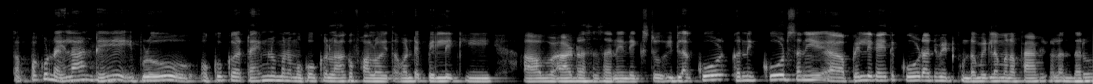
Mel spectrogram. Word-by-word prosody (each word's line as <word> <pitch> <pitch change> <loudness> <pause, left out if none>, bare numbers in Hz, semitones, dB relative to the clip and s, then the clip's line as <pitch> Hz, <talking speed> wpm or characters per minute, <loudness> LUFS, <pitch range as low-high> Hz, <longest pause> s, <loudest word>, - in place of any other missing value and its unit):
తప్పకుండా! 210 +1 -2
ఎలాంటే, 195 -1 0 0.3
ఇప్పుడు 175 +3 +2 0.5
ఒక్కొక్క 185 +4 -2
టైమ్‌లో 185 +5 0
మనం 170 -2 -2
ఒక్కొక్కలాగా 155 0 -1
ఫాలో 150 -2 +1
అయితం. 140 +1 -4
అంటే, 150 +1 +1
పెళ్లికి 150 -1 +2 0.6
ఆబ్ 145 +1 +1
ఆ - - +6
డ్రెసే‌స్ 145 0 0
అని 140 0 0
నెక్స్ట్ 140 +2 -6 0.2
ఇట్లా 165 +1 0 0.2
కోడ్ 210 +3 +4
కొన్ని 190 +1 0 0.2
కోడ్స్ 215 0 +3
అని 205 0 +2 0.2
ఆహ్, 155 -1 0
పెళ్ళికి 190 +1 +2
అయితే 195 +2 -5
కోడ్ 185 +1 +3
అని 175 0 -4
పెట్టుకుంటాం. 150 -3 0
ఇట్లా 155 0 +1
మన 145 -1 0
ఫ్యామిలీ 150 +2 -1
వాళ్ళందరూ 155 0 +1
160 Hz, 170 wpm, -23 LUFS, 150-185 Hz, 0.6 s, ఆ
